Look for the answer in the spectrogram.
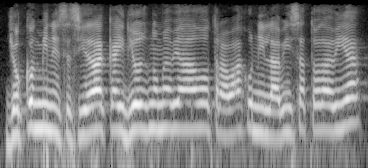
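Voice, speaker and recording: A man's voice: high-pitched, steady tone, fast, a little mellow, clear, resonant tone, highs cut off. A man preaching a sermon as pastor, emphatic and often asking the congregation questions.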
